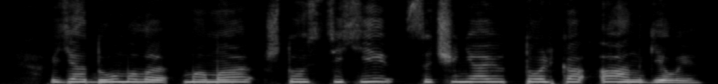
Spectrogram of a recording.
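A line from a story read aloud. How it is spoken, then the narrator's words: Tearful, through tears. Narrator (Russian): Верочка проговорила сквозь слезы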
